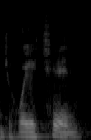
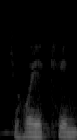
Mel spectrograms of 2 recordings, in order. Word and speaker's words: Jehoiachin: Jehoiachin, we normally say Jehoiachin, but his pronunciation is actually kin, Jehoiakin. The CH is actually a bit tricky in the Hebrew.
